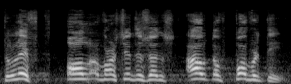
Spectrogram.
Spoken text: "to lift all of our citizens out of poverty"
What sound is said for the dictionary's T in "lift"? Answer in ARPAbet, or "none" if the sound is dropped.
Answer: T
